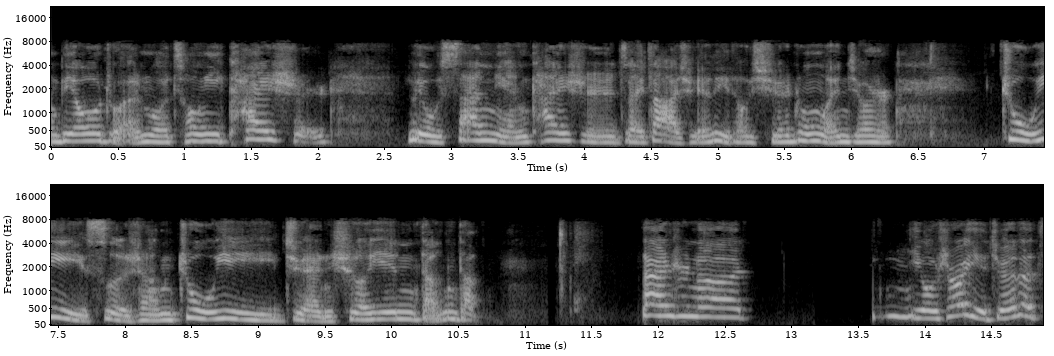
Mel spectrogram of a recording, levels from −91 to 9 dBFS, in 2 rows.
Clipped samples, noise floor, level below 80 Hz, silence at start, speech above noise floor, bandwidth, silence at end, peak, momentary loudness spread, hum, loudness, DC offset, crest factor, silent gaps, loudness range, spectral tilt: under 0.1%; -81 dBFS; -68 dBFS; 0 s; 57 dB; 8.4 kHz; 0 s; -8 dBFS; 13 LU; none; -24 LUFS; under 0.1%; 16 dB; none; 3 LU; -5 dB/octave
